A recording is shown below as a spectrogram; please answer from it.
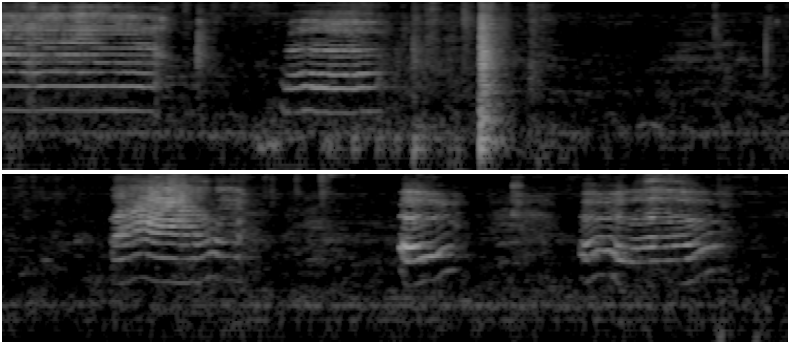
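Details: Domestic cat in Bangalore, India, calling while attempting to befriend a house lizard indoors: a series of bright, tonal meows, several long and wavering, one sharp knock midway, a low background hum throughout.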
